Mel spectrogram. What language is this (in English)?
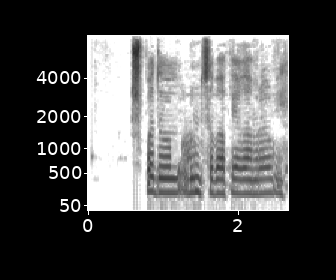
Pashto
